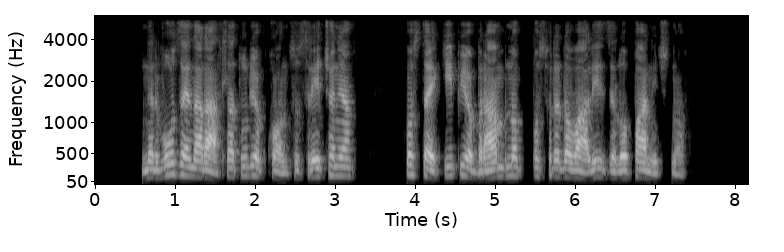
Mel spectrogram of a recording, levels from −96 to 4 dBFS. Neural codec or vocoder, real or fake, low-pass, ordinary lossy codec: none; real; 5.4 kHz; none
